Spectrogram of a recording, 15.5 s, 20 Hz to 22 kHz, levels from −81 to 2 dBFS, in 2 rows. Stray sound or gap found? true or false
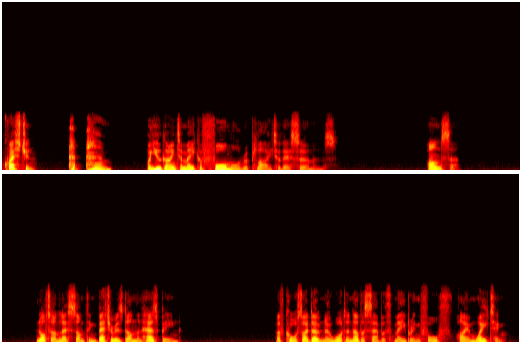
true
